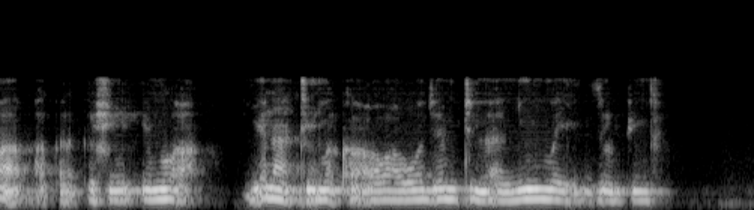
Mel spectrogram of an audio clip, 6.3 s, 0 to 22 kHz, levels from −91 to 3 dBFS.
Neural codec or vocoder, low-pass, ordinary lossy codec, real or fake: codec, 16 kHz, 4 kbps, FunCodec, trained on Chinese and English, 50 frames a second; 5.4 kHz; none; fake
